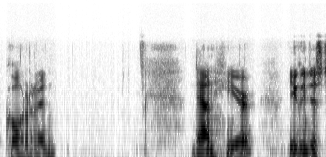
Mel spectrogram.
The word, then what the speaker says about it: corren: Little hints and tips as to how these things are pronounced, like two R's go r, perro, corren.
